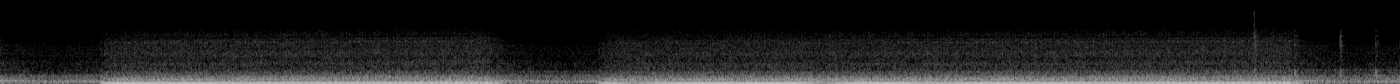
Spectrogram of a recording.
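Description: A heavy truck engine rumbles deeply, swelling louder in long stretches.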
